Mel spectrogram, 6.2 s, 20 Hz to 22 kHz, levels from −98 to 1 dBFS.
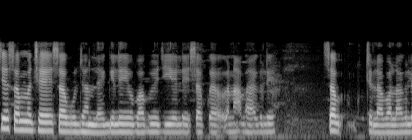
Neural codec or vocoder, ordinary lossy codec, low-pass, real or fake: none; none; 7.2 kHz; real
